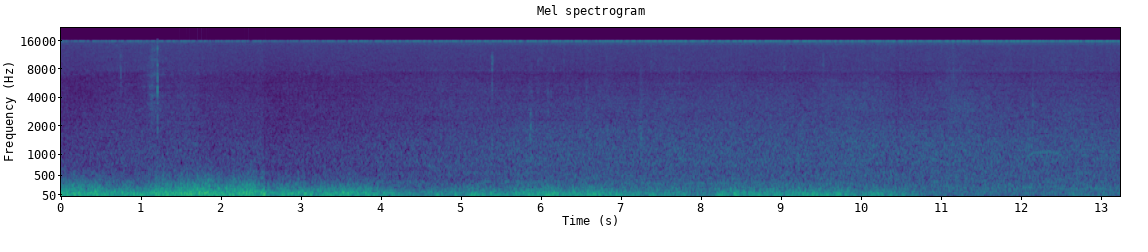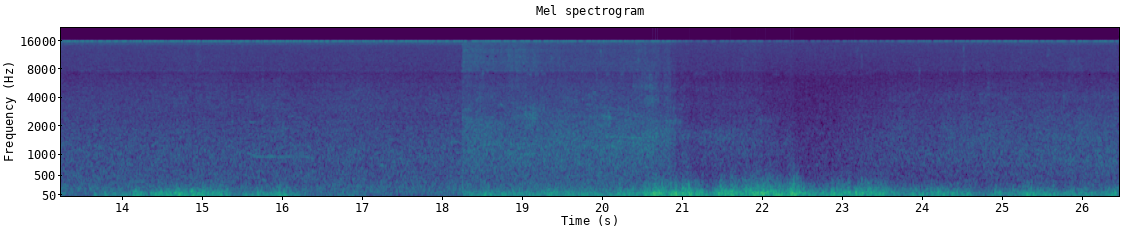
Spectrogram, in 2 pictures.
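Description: Wind gusts buffet the microphone outdoors.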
